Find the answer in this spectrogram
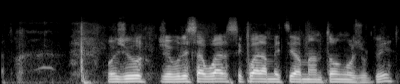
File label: voice message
